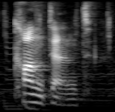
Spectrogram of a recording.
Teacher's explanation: com a tônica na primeira sílaba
